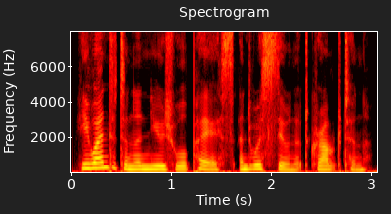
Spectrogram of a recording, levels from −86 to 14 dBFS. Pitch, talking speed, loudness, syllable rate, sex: 210 Hz, 215 wpm, -20 LUFS, 4.9 syllables/s, female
